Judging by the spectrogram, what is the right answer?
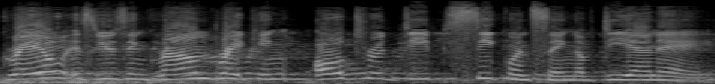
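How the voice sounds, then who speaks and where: Over noticeable background noise, a woman talks very slowly at a high pitch with ordinary pitch variation. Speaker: university official introducing a speaker. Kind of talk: commencement speaker introduction. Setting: outdoors, windy, PA system.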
